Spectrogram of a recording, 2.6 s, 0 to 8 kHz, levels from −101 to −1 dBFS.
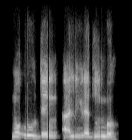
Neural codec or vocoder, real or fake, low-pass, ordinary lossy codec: codec, 16 kHz, 2 kbps, X-Codec, HuBERT features, trained on general audio; fake; 7.2 kHz; Opus, 24 kbps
